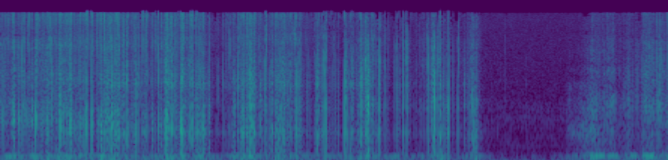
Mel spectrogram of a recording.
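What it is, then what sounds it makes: Foam microphone windscreen being scratched. Long nails scratch the black foam windscreen over a large studio microphone while the other hand holds the mic body. The result is a dense, crackling scrape over a heavy low rumble. It briefly drops to near quiet just after four seconds, then resumes.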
